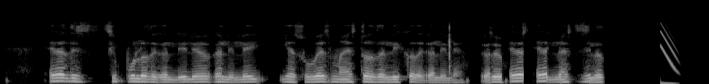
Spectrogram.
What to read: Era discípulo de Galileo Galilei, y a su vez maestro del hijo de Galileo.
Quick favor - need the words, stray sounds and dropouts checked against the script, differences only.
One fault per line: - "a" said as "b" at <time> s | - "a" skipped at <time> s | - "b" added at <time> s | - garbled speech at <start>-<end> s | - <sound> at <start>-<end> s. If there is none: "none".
- garbled speech at 4.8-6.0 s
- chirp at 6.6-6.8 s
